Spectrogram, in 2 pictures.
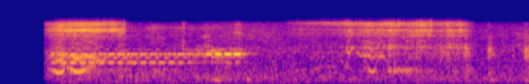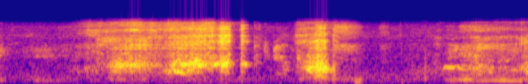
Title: Hilarious snoring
